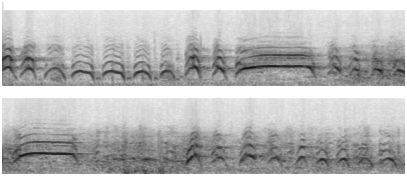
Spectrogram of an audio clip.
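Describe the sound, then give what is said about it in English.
A dog named Prince barks during a Lucky Strike cigarette commercial, in rapid, rhythmic bursts of high yips, broken by two drawn-out whining howls, loud and fairly continuous with no one talking over it. “Dog, wait a minute.”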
